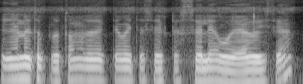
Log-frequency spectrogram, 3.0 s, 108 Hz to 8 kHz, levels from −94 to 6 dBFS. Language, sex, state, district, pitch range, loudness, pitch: Bengali, male, Tripura, Unakoti, 115-130 Hz, -15 LUFS, 120 Hz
